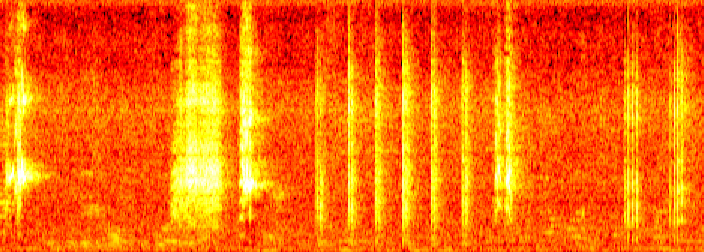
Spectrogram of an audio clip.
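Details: Javan myna song from a training recording meant to make other mynas sing: a clear whistled note, a rasping burst, then a fast irregular run of sharp clicks and short scratchy notes.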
